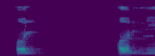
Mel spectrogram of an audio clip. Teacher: یہ جو دو نقطوں والا قاف ہے اس کو ہم موٹا پڑھیں گے، قل باریک نہیں پڑھیں گے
